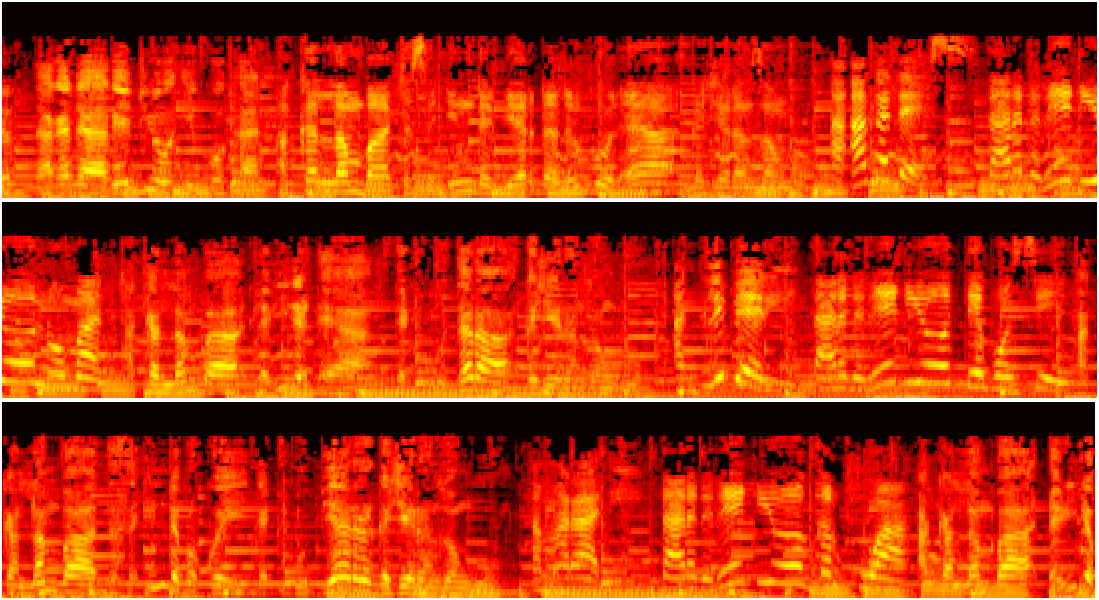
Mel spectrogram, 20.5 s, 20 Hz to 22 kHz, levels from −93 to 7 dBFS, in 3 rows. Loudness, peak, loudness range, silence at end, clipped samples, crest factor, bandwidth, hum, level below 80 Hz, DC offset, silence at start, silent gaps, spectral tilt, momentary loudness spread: -24 LUFS; -4 dBFS; 3 LU; 0 s; under 0.1%; 20 dB; 10.5 kHz; none; -40 dBFS; under 0.1%; 0 s; none; -3 dB/octave; 9 LU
